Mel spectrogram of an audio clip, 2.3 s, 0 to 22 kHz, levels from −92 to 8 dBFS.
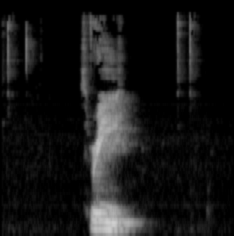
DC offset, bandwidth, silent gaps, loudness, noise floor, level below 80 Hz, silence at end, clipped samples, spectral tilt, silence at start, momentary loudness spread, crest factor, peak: under 0.1%; 17 kHz; none; -17 LUFS; -67 dBFS; -58 dBFS; 1 s; under 0.1%; -5.5 dB/octave; 0.85 s; 25 LU; 20 dB; -2 dBFS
